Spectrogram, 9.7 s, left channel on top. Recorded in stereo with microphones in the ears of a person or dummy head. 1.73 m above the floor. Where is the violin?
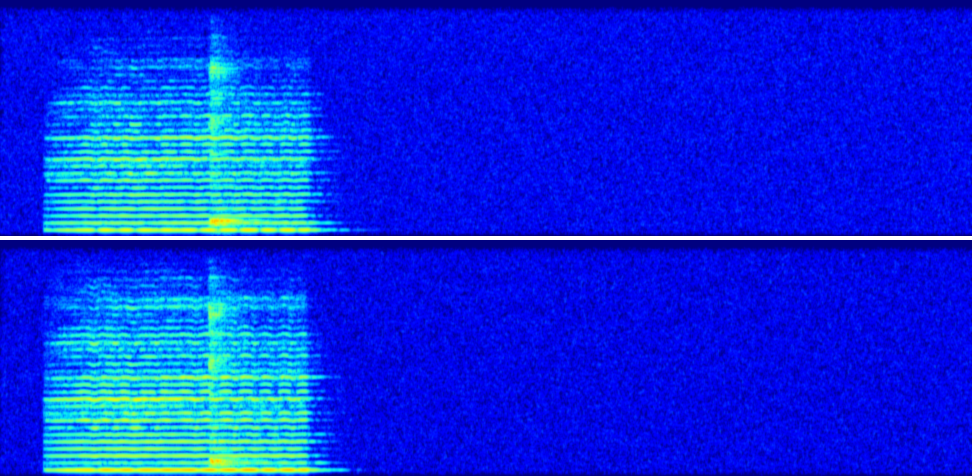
70° right (ahead or behind), 2.5 m.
